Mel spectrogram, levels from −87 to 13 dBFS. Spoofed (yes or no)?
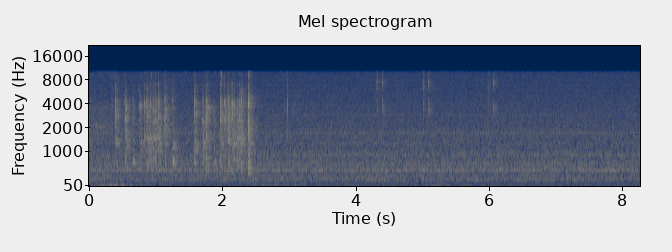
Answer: no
